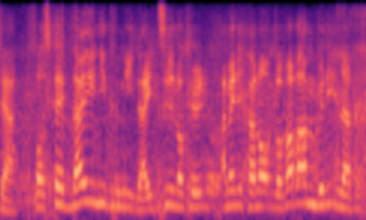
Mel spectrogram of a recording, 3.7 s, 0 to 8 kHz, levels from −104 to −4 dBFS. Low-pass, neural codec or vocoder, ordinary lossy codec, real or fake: 7.2 kHz; codec, 16 kHz, 0.8 kbps, ZipCodec; none; fake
